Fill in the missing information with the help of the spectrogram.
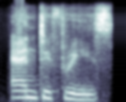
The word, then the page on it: antifreeze: Indian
